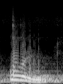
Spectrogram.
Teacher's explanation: করি এখানে পড়ি কুল কুল পড়া যাবে না কুল এটা একটু গলার ভেতর থেকে জিহ্বার গোড়া থেকে একটু মোটা করে নিতে হবে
